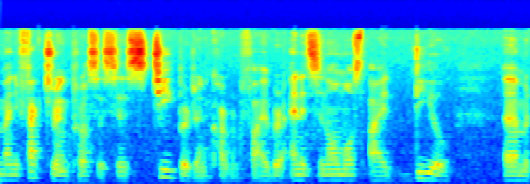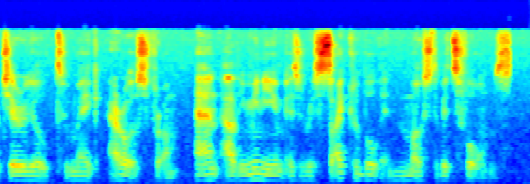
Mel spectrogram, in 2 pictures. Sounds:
Speech

